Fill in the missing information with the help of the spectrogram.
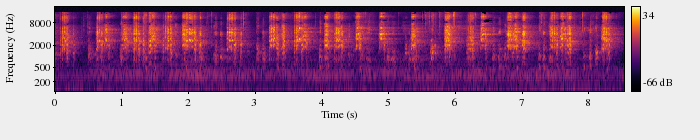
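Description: Chukar partridge giving harsh, clucking chuk notes, repeated rapidly several times a second in uneven bursts over a low steady hum.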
